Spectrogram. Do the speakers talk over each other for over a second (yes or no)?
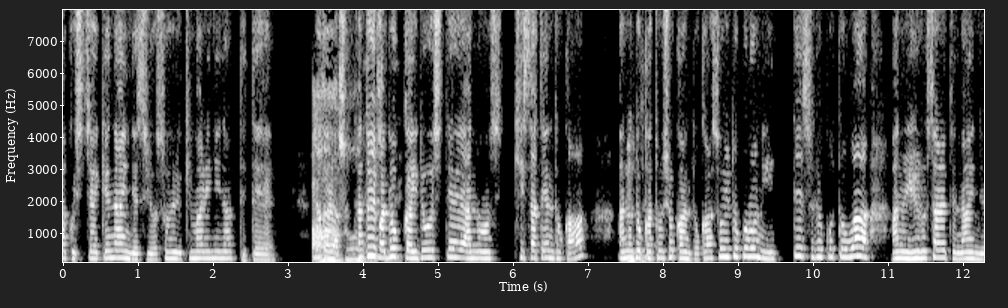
yes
